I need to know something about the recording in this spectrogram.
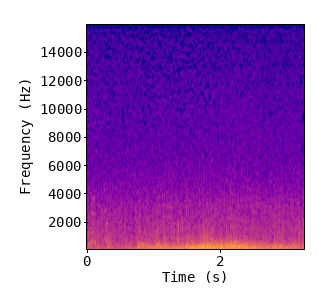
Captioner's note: thunderstorm Rumble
